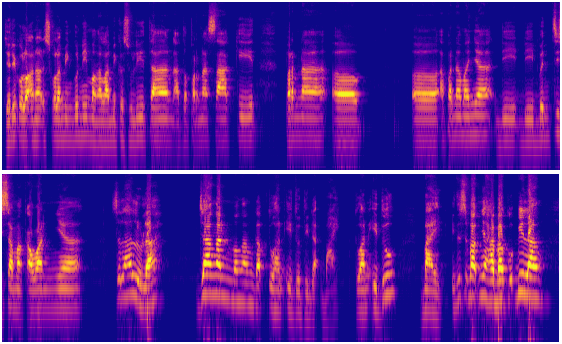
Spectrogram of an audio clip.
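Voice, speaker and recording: Preaching to kids at Sunday school, a man from Medan, Indonesia, talks a little fast in a mid-range voice. He relies on short phrases he repeats often, and he acts out prayers and quotes in a raised, pleading voice.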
